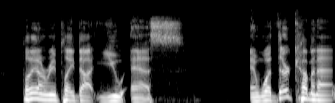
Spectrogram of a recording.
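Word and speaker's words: Plaion Replai: It's I got a funny way they spell it, but it's called uh uh a play on replay. Okay? P L A I O N replay is R E P L A I.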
